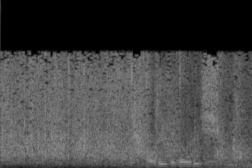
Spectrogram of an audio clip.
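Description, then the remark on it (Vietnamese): A crowd applauds steadily to welcome a woman, with dense, continuous clapping that fills the whole stretch, with some voices and murmuring mixed in toward the end. “Bây chúng ta cho một tràng pháo tay để chúng ta gặp gỡ người chị em này.”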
